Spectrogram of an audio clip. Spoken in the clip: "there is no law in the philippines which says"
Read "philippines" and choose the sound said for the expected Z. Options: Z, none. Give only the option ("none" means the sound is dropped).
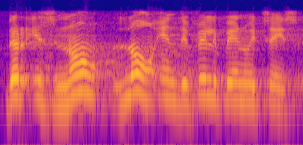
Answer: none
